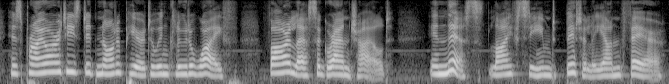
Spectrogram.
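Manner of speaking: plain reading voice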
